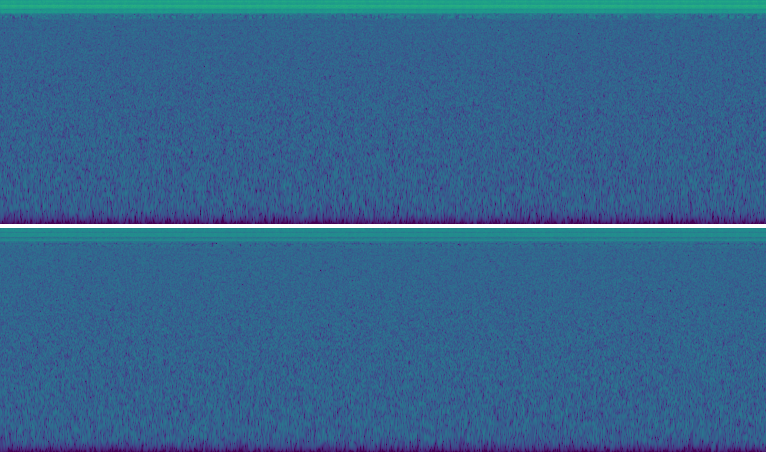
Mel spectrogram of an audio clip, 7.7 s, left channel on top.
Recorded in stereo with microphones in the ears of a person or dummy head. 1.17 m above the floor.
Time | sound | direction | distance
0.0 | an insect | 5° left (ahead or behind) | ?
